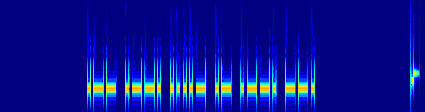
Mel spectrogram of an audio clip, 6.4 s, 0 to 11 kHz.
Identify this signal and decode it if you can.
Morse code, heard as a keyed tone, about 25 wpm, 700 Hz. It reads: WP4APG
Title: USA Call Signs Repeated 3x 25wpm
